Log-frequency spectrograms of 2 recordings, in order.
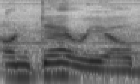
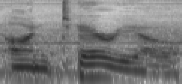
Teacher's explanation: Now when you say the T, not Ontario, but Ontario, you need to pronounce your T with a little more air.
